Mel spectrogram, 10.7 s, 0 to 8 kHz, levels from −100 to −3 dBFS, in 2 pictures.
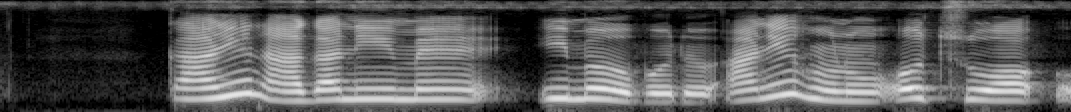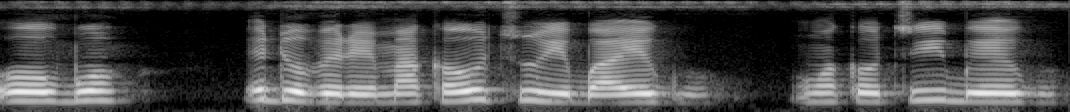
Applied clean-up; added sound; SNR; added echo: none; none; none; none.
